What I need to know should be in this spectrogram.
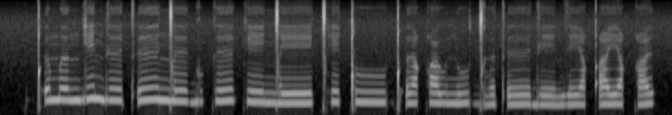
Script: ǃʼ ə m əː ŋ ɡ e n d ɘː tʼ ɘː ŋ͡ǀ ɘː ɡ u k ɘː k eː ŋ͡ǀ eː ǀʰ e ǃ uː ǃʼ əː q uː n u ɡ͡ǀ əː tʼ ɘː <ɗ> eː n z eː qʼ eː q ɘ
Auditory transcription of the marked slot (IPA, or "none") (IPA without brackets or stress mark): d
